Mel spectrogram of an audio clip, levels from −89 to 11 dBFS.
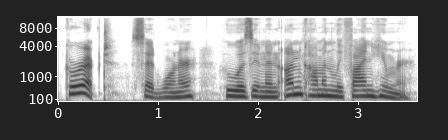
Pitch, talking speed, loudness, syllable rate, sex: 185 Hz, 165 wpm, -17 LUFS, 5.3 syllables/s, female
